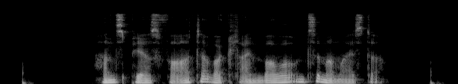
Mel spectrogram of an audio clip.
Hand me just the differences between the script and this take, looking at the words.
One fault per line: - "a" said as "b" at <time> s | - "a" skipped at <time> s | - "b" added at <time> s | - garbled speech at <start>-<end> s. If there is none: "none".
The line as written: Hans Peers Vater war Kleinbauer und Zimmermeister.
none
